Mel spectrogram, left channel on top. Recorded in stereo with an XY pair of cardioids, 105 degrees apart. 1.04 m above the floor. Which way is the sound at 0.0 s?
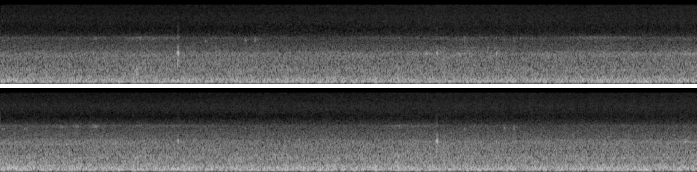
25° right.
